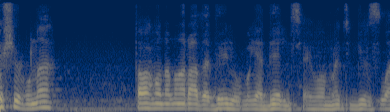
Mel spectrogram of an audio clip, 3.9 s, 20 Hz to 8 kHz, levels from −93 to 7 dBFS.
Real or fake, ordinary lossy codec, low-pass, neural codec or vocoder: fake; none; 7.2 kHz; codec, 16 kHz, 1 kbps, X-Codec, HuBERT features, trained on balanced general audio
